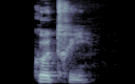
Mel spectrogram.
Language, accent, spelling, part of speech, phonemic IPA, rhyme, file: French, France, coterie, noun, /kɔ.tʁi/, -i, LL-Q150 (fra)-coterie.wav
- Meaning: 1. feudal community of peasants 2. coterie, clique, cabal, faction (small, exclusive group of individuals advancing shared interests)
